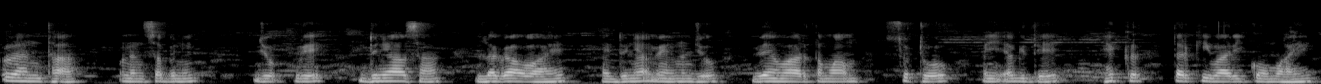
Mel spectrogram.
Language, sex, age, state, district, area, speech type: Sindhi, male, 45-60, Delhi, South Delhi, urban, spontaneous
